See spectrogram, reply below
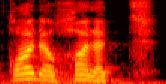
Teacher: فنقف مع بيان همس التاء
